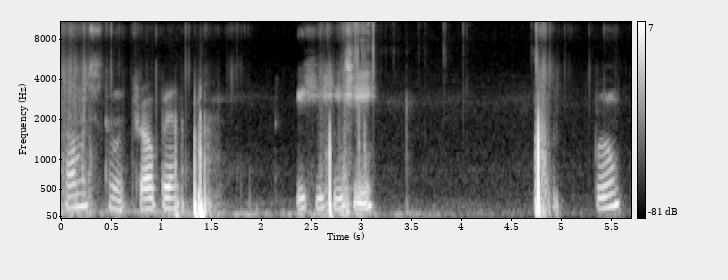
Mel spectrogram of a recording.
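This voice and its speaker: Slow-talking woman gaming with noise behind. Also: lowish voice, steady tone. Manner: self-mocking, jumpy, drops into whispers and sudden yells. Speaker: gamer. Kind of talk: casual game commentary.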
